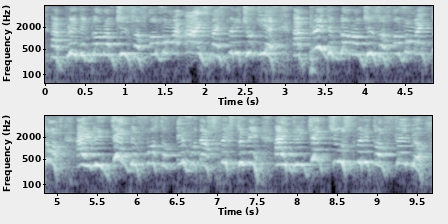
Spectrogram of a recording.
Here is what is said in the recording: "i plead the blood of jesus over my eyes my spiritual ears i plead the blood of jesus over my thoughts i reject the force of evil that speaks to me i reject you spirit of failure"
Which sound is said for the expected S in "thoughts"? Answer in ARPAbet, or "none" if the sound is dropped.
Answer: none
